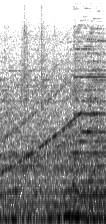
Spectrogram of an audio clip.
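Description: Electronic sound effect from an Ultimate Screaming Links slot machine during a free-spin bonus spin: a rising tone that climbs steadily for about a second and a half, then holds at a high pitch. Casino machine tones and hum continue underneath.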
